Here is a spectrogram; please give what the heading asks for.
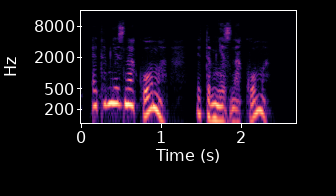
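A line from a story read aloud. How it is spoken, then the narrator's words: Quiet insistent repetition. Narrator (Russian): в голове у меня кто-то тихо твердил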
